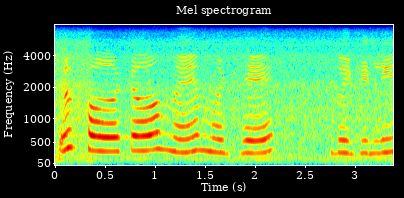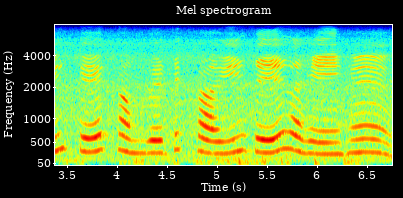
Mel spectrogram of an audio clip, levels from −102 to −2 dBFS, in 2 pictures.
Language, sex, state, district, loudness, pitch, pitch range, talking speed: Hindi, female, Madhya Pradesh, Umaria, -18 LUFS, 285 Hz, 270-315 Hz, 100 wpm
